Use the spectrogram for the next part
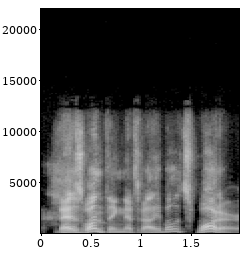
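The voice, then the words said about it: Poor impression of a newspaper-guy voice. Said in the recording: “that's a terrible impression, but anyway, that's more of a newspaper guy.”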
